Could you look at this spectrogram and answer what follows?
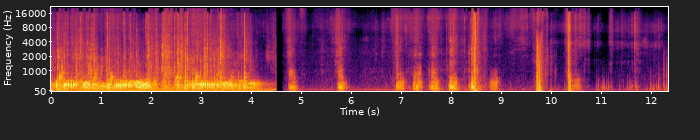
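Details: Pet pigeon pair kept for mating and nesting: several seconds of low, rolling cooing, followed by a series of sharp clicks and taps spaced irregularly.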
